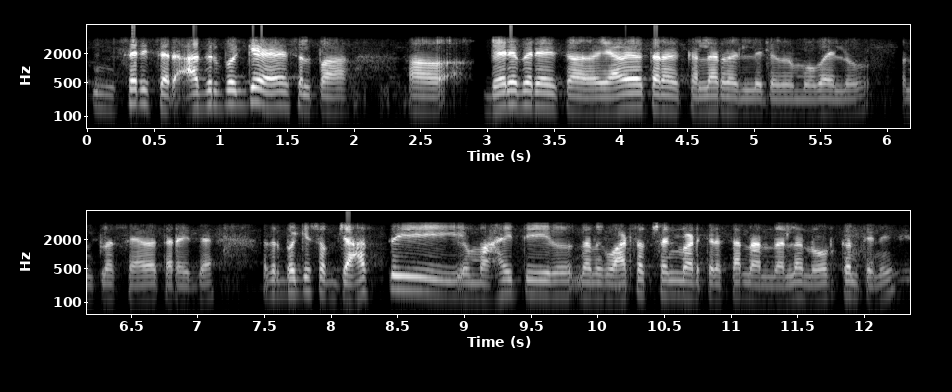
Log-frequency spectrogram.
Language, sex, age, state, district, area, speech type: Kannada, male, 18-30, Karnataka, Koppal, rural, conversation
